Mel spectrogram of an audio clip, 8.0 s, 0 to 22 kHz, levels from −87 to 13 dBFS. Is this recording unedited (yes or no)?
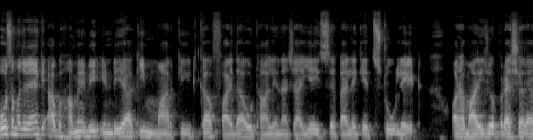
yes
